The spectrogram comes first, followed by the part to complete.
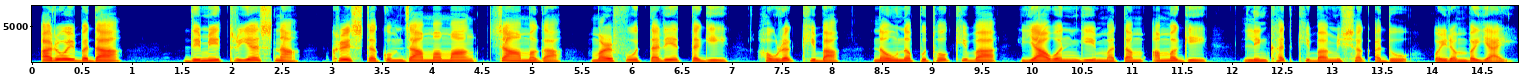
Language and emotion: Manipuri, neutral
